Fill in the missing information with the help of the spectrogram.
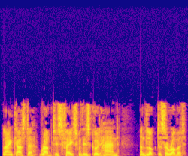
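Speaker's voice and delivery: ordinary delivery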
